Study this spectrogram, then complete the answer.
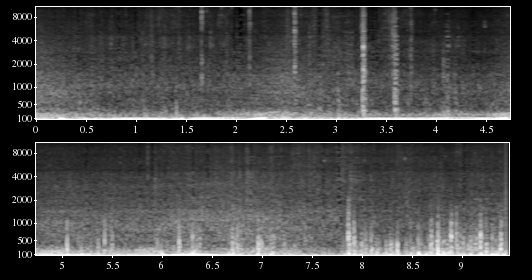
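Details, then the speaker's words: Jeep drive shaft after U-joint replacement, in four-wheel drive on slow tight-turn test drive: only low smooth driveline rumble, no crunching or clunks; joints not perfect but holding. "brought you joints aren't in perfect shape but they'll hold up for now"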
